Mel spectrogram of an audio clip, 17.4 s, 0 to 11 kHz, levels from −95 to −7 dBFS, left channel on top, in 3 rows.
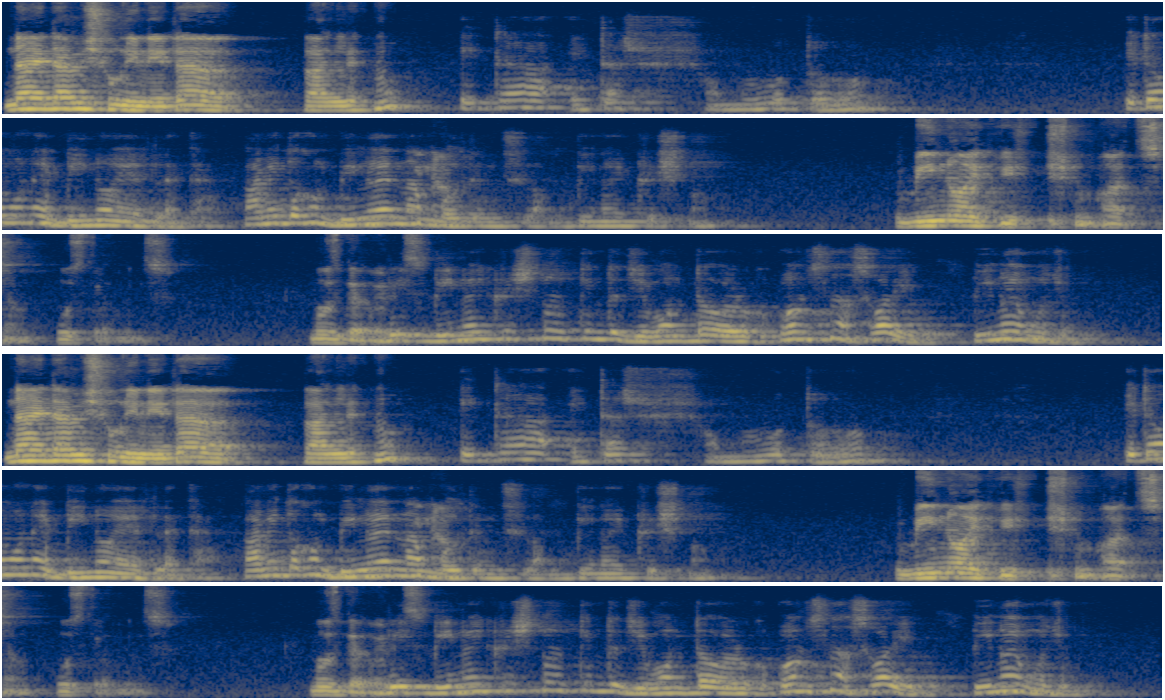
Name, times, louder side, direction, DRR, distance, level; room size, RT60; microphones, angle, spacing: voice 1, 0.0-1.2 1.5-2.1 10.3-12.4 13.1-13.6, equal, 5° right, 1.1 m, -30 dB
voice 2, 2.3-4.4 5.6-9.4 13.5-17.0, right 1 dB, 30° right, 2.6 m, -36 dB
23.5 x 23.0 x 6.6 m
head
